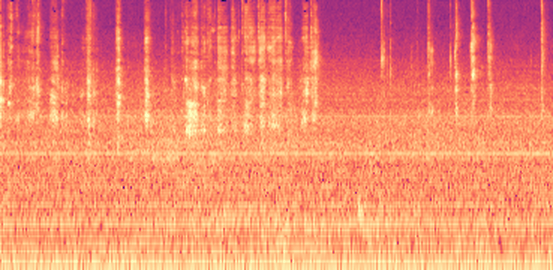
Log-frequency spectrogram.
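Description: Teeth biting and chewing on a rubbery ARK Therapeutic chewelry pendant close to the microphone: faint, irregular wet clicks, like chewing on rubber. The clicks come thick for about four seconds, then thin out.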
